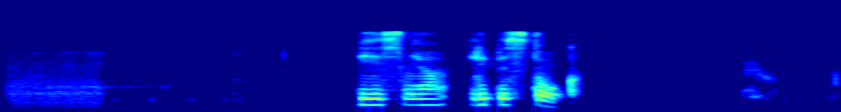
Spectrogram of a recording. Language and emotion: Russian, neutral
